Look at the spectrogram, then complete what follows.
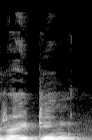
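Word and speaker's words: writing: से पहले एस के बाद डब्लू साइलेंट होता है जैसे डब्लू आर ओ एन जी रंग डब्लू आर आई टी आई एन जी राइटिंग एस डब्लू ओ आर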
